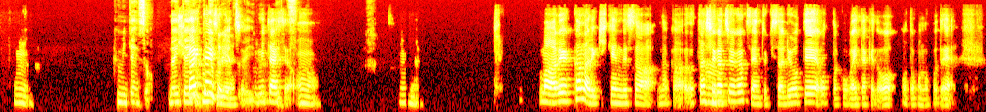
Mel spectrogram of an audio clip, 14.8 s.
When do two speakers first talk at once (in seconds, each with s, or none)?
2.6 s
